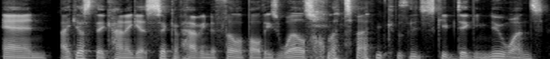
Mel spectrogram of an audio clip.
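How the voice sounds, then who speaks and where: A man's voice: low-pitched, fairly even intonation, fairly quick, creaky, a bit bright. A man co-hosting a casual scripture discussion podcast, talking thoughtfully and often restarting and repeating words as he works through a point. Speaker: podcast co-host.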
